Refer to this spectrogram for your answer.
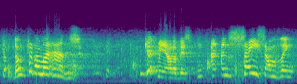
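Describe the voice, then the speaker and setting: Excitable, high-voiced British gentleman. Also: moderate pace. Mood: panicked. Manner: expressive, muttering exclamations to himself. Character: polite, excitable, educated English theatre man. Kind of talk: radio drama acting. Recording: dull, noisy radio recording.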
